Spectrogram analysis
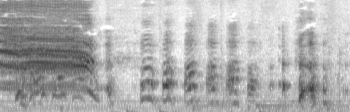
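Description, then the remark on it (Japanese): A loud, shrill human scream bursts out for under a second and cuts off abruptly, followed by a run of short, rhythmic bursts of laughter. “叫んでください。”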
